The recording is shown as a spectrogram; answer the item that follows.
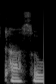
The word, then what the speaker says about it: castle: D without the B number nine is castle without this T great and then lastly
